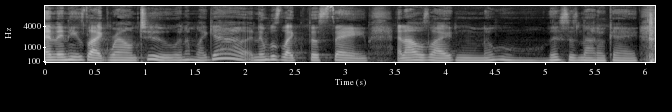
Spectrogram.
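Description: A woman speaks in an unremarkable speaking voice with an American accent, her fairly low pitch moving with ordinary variation at a moderate pace. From Chicago South Side. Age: 30s. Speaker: comedian. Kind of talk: casual chat. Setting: studio.

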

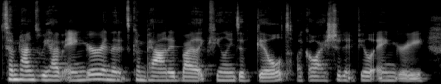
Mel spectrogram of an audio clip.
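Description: Talking at a very fast pace with fairly even intonation, a woman is heard in a very clean recording with a silent background. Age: 20s. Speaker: mental health counselor. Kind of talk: casual interview. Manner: lots of fillers like 'like' and 'um'.

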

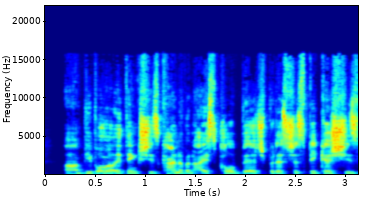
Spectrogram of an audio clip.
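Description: A man is talking. His pace is very fast. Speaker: drag performer. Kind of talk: casual chat.

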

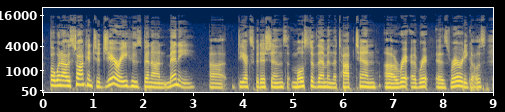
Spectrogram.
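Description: Here a woman with an unremarkable speaking voice talks at a moderate pace, with fairly low pitch and ordinary pitch variation. The recording is very clean, with a silent background and a dry, close sound with no echo. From US Midwest. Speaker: ham radio DXer and contester. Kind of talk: casual interview.

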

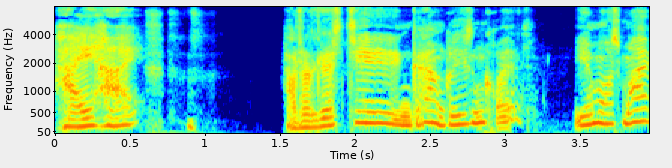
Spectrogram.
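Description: The put-on character voice sits at a fairly high pitch. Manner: leering, seductive.

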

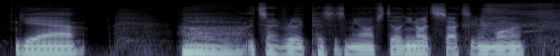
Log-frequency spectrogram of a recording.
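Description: A man talks at a medium pitch in an American accent, with a dark, mellow tone and flat, monotone intonation at a fairly slow pace. His loudness stays very even, and the recording is very clean with a silent background and a dry, close sound with no echo. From US South, Gulf Shores, Alabama. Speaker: comedian. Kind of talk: casual chat.

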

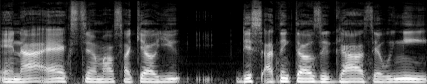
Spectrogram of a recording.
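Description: A man speaks in a flat monotone. The recording is very clean, with a silent background. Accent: Southern US. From North Louisiana, Monroe. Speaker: painter and art professor. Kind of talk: interview. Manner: halting.

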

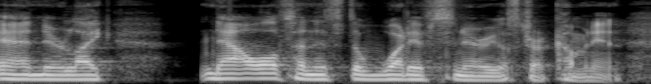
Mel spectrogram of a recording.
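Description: A man speaks in a Canadian accent. His voice sits at medium pitch with fairly even intonation. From central Alberta, Canada. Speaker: motivational speaker and financial expert. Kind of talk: interview. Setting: remote interview.

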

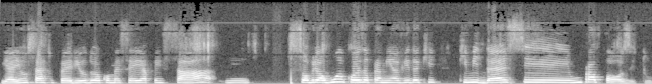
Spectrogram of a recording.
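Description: A woman with a high voice and a dark, mellow tone speaks at a fairly slow pace with ordinary pitch variation. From Brazil, Bahia (Ilhéus). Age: 40s. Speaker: chocolate maker. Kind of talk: interview.

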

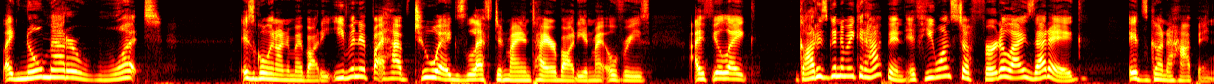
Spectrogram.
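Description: The pitch swings very widely at a fairly quick pace. The recording is very clean, with a silent background. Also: woman, fairly high pitch for a woman. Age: 30s. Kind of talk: casual chat.

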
